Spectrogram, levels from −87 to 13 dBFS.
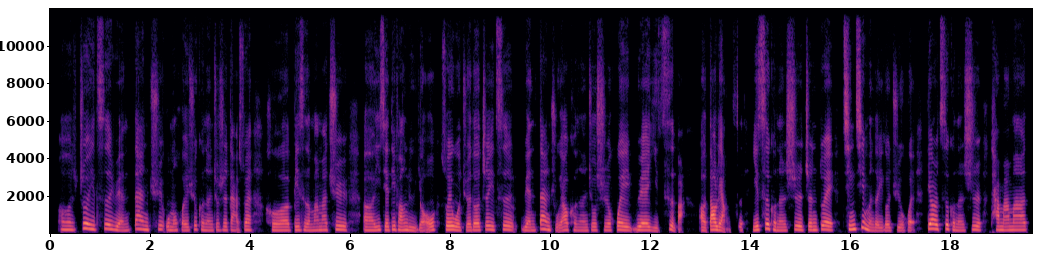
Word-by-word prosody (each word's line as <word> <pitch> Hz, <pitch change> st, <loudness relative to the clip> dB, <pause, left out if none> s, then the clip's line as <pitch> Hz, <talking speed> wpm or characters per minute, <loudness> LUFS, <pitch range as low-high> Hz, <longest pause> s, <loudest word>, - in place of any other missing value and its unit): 呃， 200 Hz, -2 st, -1 dB
这 275 Hz, -2 st, +5 dB
一 235 Hz, -2 st, +3 dB
次 240 Hz, +3 st, 0 dB
元 175 Hz, -4 st, -2 dB
旦 230 Hz, -4 st, 0 dB
去 215 Hz, +2 st, -6 dB
我 190 Hz, -, -1 dB
们 180 Hz, 0 st, -2 dB
回 175 Hz, -2 st, -3 dB
去 215 Hz, +5 st, -5 dB
可 200 Hz, -2 st, -5 dB
能 165 Hz, -2 st, -5 dB
就 180 Hz, +2 st, -8 dB
是 185 Hz, +1 st, -5 dB
打 175 Hz, -2 st, -5 dB
算 195 Hz, -2 st, -1 dB, 0.2 s
和 175 Hz, 0 st, 0 dB
彼 185 Hz, +2 st, -2 dB
此 185 Hz, 0 st, -4 dB
的 170 Hz, -1 st, -1 dB
妈 175 Hz, +2 st, -4 dB
妈 185 Hz, +1 st, -1 dB
去， 200 Hz, 0 st, -1 dB, 0.3 s
呃， 175 Hz, 0 st, 0 dB
一 190 Hz, -, 0 dB
些 190 Hz, -1 st, 0 dB
地 210 Hz, +3 st, -1 dB
方 185 Hz, -1 st, +1 dB
旅 165 Hz, -3 st, -2 dB
游。 175 Hz, +5 st, +1 dB
所 205 Hz, -, +2 dB
以 205 Hz, -, +8 dB
我 180 Hz, -4 st, +4 dB
觉 170 Hz, +1 st, -3 dB
得 185 Hz, 0 st, +3 dB
这 210 Hz, +3 st, -2 dB
一 200 Hz, -1 st, +2 dB
次 200 Hz, -1 st, -1 dB
元 165 Hz, -2 st, -2 dB
旦 225 Hz, -2 st, +2 dB
主 185 Hz, -, -8 dB
要 185 Hz, +5 st, +2 dB
可 180 Hz, -1 st, -8 dB
能 160 Hz, 0 st, -6 dB
就 180 Hz, +2 st, -3 dB
是 180 Hz, 0 st, -3 dB
会 180 Hz, -1 st, +2 dB
约 185 Hz, -1 st, +5 dB
1 155 Hz, -4 st, -5 dB
次 205 Hz, +7 st, -2 dB
吧， 160 Hz, -, -4 dB, 0.3 s
哦， 165 Hz, -, +2 dB
到 200 Hz, +4 st, +7 dB
2 180 Hz, -4 st, +3 dB
次。 175 Hz, 0 st, -10 dB, 0.2 s
一 190 Hz, +2 st, +3 dB
次 250 Hz, +6 st, +4 dB
可 210 Hz, -5 st, 0 dB
能 165 Hz, -1 st, -3 dB
是 195 Hz, +4 st, +1 dB
针 190 Hz, +1 st, 0 dB
对 200 Hz, -2 st, +3 dB, 0.2 s
亲 230 Hz, +1 st, +3 dB
戚 275 Hz, +7 st, 0 dB
们 200 Hz, -, +2 dB
的 160 Hz, -1 st, -2 dB
一 155 Hz, -, -6 dB
个 160 Hz, -1 st, -2 dB
聚 160 Hz, 0 st, -7 dB
会， 230 Hz, -, -4 dB, 0.2 s
第 255 Hz, -, +8 dB
二 245 Hz, -1 st, +7 dB
次 235 Hz, +1 st, +2 dB
可 190 Hz, -4 st, -2 dB
能 160 Hz, -1 st, -5 dB
是 190 Hz, +3 st, -2 dB, 0.2 s
他 190 Hz, -1 st, 0 dB
妈 185 Hz, -1 st, 0 dB
妈， 190 Hz, 0 st, 0 dB
185 Hz, 240 characters per minute, -23 LUFS, 175-200 Hz, 0.3 s, 以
